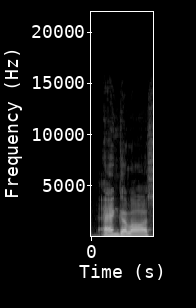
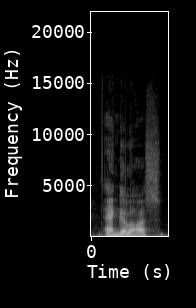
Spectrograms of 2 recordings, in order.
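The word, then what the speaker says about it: ἄγγελος: word Angel always remember it's merely the word Angelos a g g e l oos 2 G's together is pronounce NG NG Angelas and Angelos is the word common Greek word for messenger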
